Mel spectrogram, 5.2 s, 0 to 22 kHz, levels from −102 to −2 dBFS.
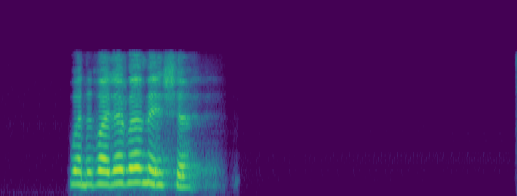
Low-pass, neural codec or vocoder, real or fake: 7.2 kHz; codec, 16 kHz, 0.8 kbps, ZipCodec; fake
